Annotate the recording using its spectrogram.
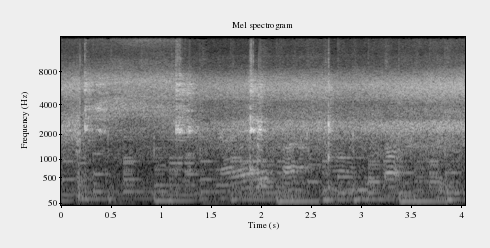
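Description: Pork cubes frying in oil in a large metal wok, sizzling steadily, while a metal spatula stirs them, scraping and clacking against the pan a few times.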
